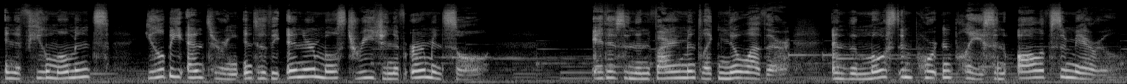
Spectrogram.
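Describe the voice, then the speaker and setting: A woman voicing a young girl deity in a video game, wise and calm, with a soft, measured way of speaking. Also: high-pitched, faint music behind, lightly acted. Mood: solemn.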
